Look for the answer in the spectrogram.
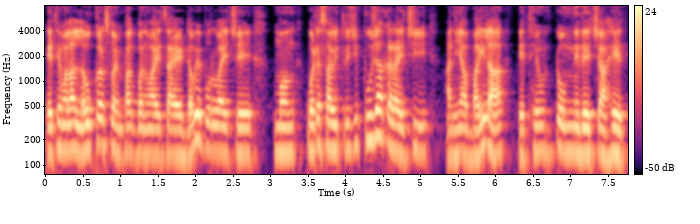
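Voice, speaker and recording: A man voicing a proud, quick-tempered young wife who answers back curtly. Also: fairly high pitch, darkish tone, natural voice. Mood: muttering. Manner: curt, defiant.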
